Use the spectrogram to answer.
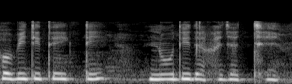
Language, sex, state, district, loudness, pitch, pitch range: Bengali, female, West Bengal, Alipurduar, -14 LUFS, 240 Hz, 225-255 Hz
